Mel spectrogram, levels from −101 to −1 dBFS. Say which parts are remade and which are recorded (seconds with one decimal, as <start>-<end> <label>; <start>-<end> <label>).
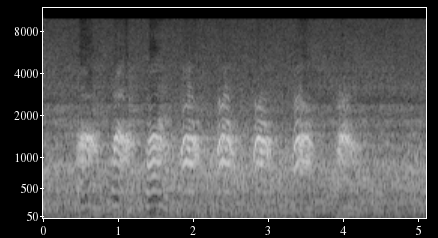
0.0-1.7 remade; 1.7-3.4 recorded; 3.4-5.1 remade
